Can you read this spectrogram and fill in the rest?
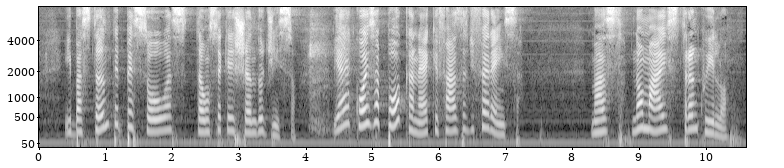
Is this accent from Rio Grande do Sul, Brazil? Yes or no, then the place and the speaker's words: yes; Engenho Velho, Rio Grande do Sul, Brazil; Porque, meu Deus, olha nós, engenho velhense, com tanto desse asfalto, ó.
